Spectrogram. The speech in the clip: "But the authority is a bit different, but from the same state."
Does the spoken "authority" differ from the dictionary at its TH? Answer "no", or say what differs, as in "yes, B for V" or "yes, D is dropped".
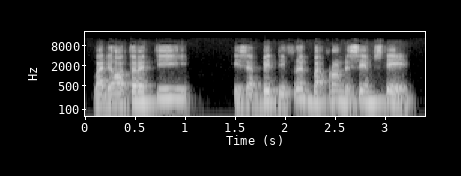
yes, T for TH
